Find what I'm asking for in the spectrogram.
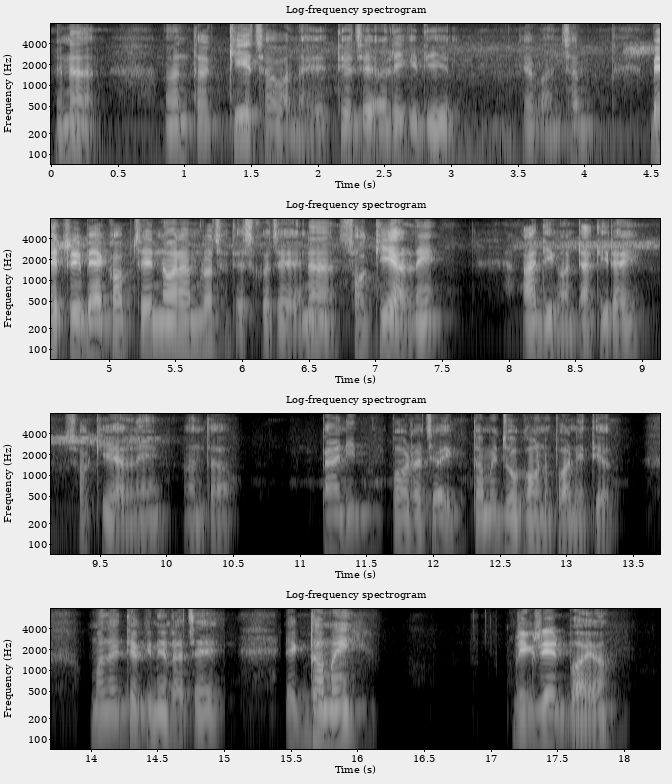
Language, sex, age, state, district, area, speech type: Nepali, male, 18-30, West Bengal, Kalimpong, rural, spontaneous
